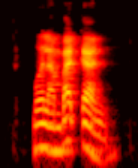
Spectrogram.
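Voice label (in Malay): "melambatkan", Malay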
